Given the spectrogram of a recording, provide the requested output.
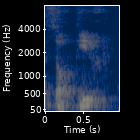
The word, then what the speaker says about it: sortir: El verbo sortir, aquí vemos que termina en IR, se pronuncia sortir, como aquí partir, entrer, entrar, sortir, salir.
